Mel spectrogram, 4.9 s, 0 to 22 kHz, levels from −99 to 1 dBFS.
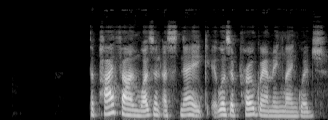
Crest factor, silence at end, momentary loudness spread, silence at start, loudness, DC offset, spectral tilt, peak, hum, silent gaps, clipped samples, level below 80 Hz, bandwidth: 20 dB; 0.05 s; 11 LU; 1.35 s; -21 LUFS; under 0.1%; -5 dB/octave; -4 dBFS; none; none; under 0.1%; -64 dBFS; 9.4 kHz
